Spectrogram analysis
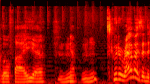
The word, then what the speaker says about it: Lo-Fi: Because I know sometimes like I is pronounced as E, so I didn't know if it was like I didn't know the exact way to pronounce it, but finally I've got it stuck in my head like hi-fi, lo-fi.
